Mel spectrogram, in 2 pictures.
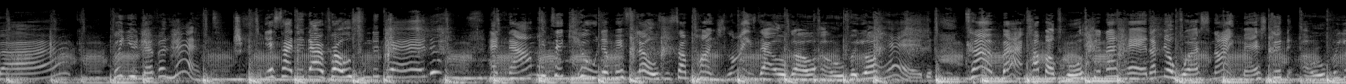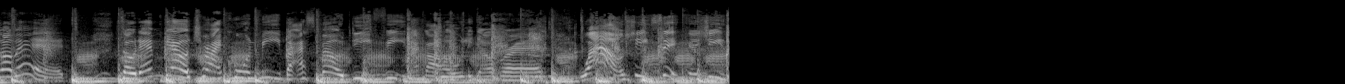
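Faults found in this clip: Audio dropout to silence at 20.75 s, continuing to end of file, about 6.2 s. Sound cuts off mid-flow into silence, no room tone. Likely input loss (device disconnect, link failure or mute) while the encoder kept writing silence.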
